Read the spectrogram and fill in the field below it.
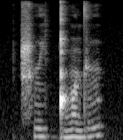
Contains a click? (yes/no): yes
